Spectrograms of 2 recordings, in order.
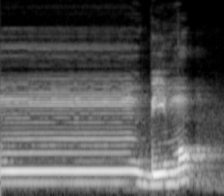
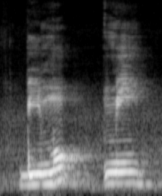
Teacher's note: حمزہ ساکنہ کے پڑھنے میں جھٹکا ہوگا، واو نہیں پڑھا جائے گا، حمزہ ساکنہ پڑھا جائے گا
